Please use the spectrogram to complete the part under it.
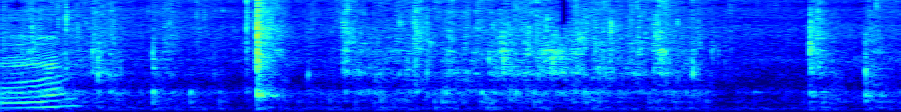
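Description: A spoon stirs a sausage (sucuk) and cheese filling for savory bread in a bowl, giving soft scraping and clinking strokes with a sharper knock near the middle and a brief voice at the start.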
